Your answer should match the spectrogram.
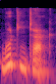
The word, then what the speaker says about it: Guten Tag: Morgan donc un accent sur la première syllabe. Good morning. Guten Tag.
